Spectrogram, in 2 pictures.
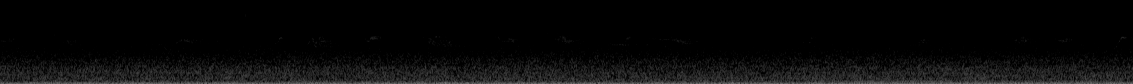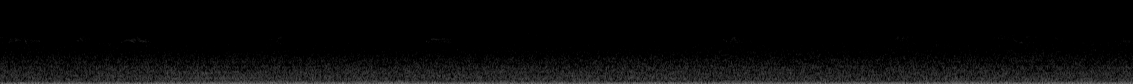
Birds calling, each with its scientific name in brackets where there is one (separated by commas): Scarlet Tanager (Piranga olivacea)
